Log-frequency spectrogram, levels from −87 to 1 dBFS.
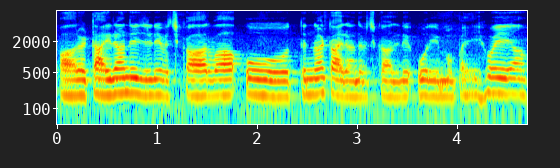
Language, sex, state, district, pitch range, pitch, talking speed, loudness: Punjabi, female, Punjab, Kapurthala, 175-190 Hz, 185 Hz, 190 wpm, -18 LUFS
